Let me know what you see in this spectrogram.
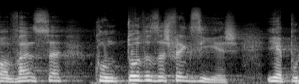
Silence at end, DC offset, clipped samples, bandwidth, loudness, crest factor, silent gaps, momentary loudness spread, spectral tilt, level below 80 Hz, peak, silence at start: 0 s; under 0.1%; under 0.1%; 13.5 kHz; -14 LUFS; 12 dB; none; 12 LU; -6 dB/octave; -44 dBFS; -2 dBFS; 0 s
